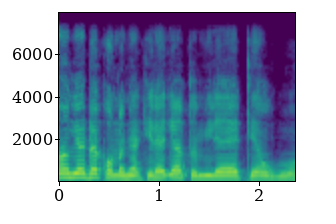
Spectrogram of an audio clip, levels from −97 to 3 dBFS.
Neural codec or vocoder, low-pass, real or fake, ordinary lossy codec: codec, 44.1 kHz, 1.7 kbps, Pupu-Codec; 7.2 kHz; fake; none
